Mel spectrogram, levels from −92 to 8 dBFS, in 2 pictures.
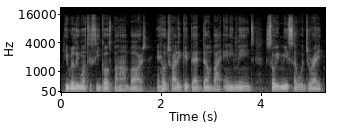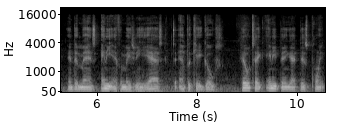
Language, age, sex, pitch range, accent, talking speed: English, 30-49, male, 80-90 Hz, American, 220 wpm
